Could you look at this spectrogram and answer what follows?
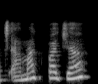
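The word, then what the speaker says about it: Chamak Pacha: Por ejemplo, Chamac Pacha, se dice en Aymara Chamac Pacha, etapa búsqueda de una identidad social sería, ¿no?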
